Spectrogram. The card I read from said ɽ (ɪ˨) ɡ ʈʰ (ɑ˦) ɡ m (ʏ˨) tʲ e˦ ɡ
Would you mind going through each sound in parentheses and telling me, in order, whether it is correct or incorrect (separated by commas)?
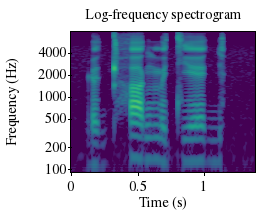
correct, incorrect, correct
